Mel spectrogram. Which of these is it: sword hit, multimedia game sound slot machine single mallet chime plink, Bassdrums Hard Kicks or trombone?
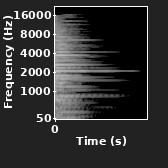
sword hit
